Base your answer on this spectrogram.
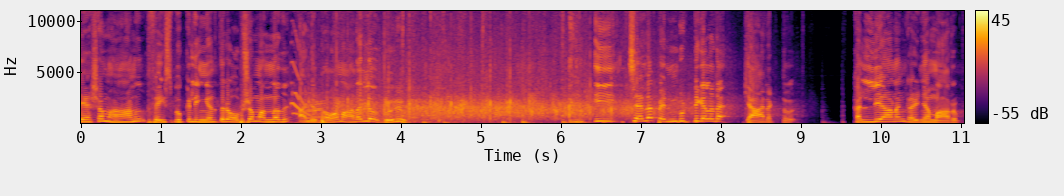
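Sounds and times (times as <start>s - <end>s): man talking: 0.0s - 4.3s, 6.1s - 9.0s
audience applauding: 2.6s - 8.4s.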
